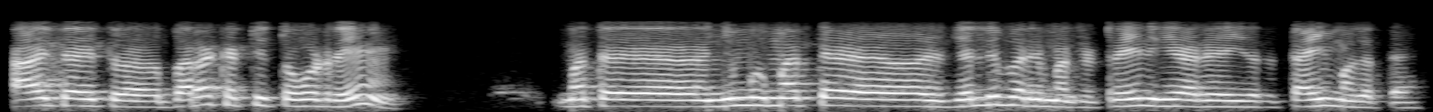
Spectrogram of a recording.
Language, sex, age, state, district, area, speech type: Kannada, male, 60+, Karnataka, Koppal, urban, conversation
